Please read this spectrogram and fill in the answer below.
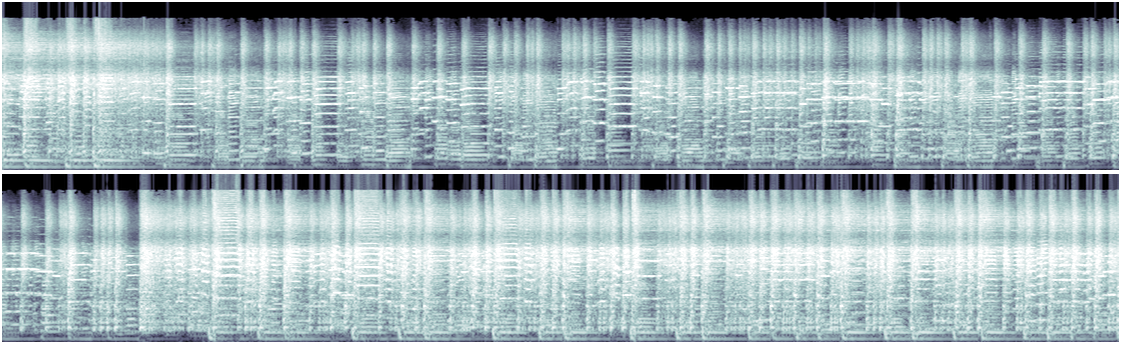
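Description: A small banda playing live: trumpets, alto saxophone and clarinet over a drum kit keeping a steady beat. About halfway through the band comes in louder and fuller.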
